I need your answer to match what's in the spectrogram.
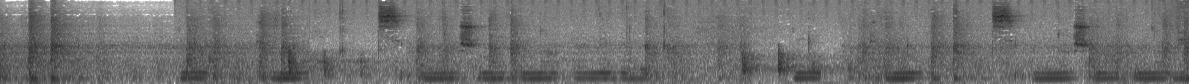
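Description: train rolling on rails

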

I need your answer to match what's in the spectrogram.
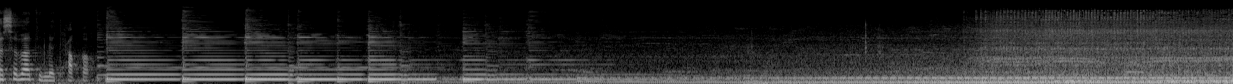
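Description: sewing machine running

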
